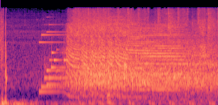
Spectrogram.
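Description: A soccer ball struck with a sharp thump, then, under a second later, a quick rising run of chime notes bursting into a bright, sustained jingling win sound effect over background music with a beat.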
